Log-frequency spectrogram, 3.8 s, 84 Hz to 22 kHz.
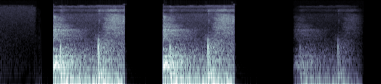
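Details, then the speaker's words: Finger percussion above the clavicle, moving from clear to dull: three taps, the last softer and duller, the dull note marking the normal upper lung border about 2–3 cm above the clavicle, anterior side. "And here is the dull sound. Normally, it is basically from the clavicle 2 to 3 centimeters above. This is the location of the upper border of the lungs."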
